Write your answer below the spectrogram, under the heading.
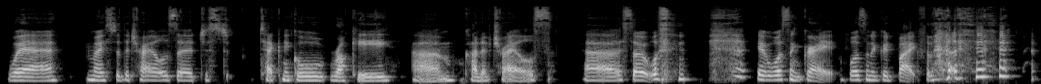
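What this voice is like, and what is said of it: Australian accent. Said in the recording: “a little bit of a twang ... my dodgy accent ... I'm Australian”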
